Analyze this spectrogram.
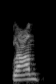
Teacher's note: ক এবং ল এর মধ্যে অ থাকবে না, তখন এটা হচ্ছে কি যুক্ত হয়ে গেছে। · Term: যুক্ত ব্যঞ্জন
